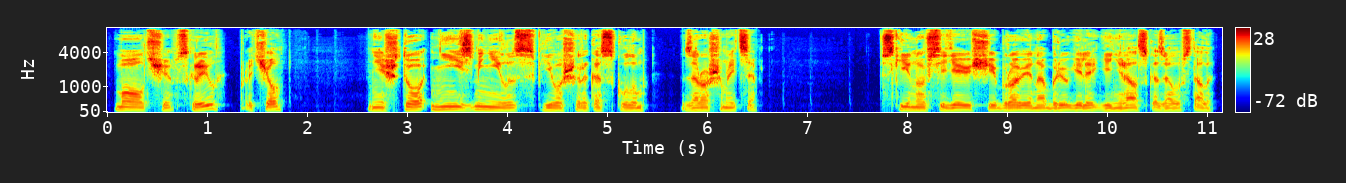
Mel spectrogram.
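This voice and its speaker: A man narrates a historical novel for an audiobook at a measured, steady pace. His voice sits on the low side, recorded close and dry with no room sound. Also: no echo. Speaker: audiobook reader. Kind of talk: scripted narration of historical prose.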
